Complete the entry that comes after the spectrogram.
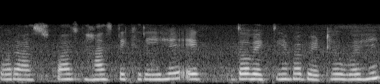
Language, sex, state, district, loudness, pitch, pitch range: Hindi, female, Chhattisgarh, Bastar, -16 LUFS, 235 Hz, 230-245 Hz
